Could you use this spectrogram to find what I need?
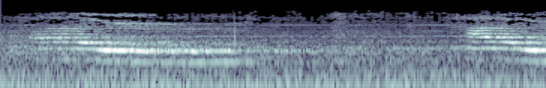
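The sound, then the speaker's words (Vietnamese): A cat meows eerily in a few long, wavering, drawn-out cries over a steady low background rumble, with no talking. “Đột nhiên, quanh đây văng vẳng, tiếng mèo vang lên. Tiếng mèo kêu nghe đến rợn cả người.”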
